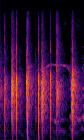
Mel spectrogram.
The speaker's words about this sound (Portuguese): Uma salva de palmas senhora.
